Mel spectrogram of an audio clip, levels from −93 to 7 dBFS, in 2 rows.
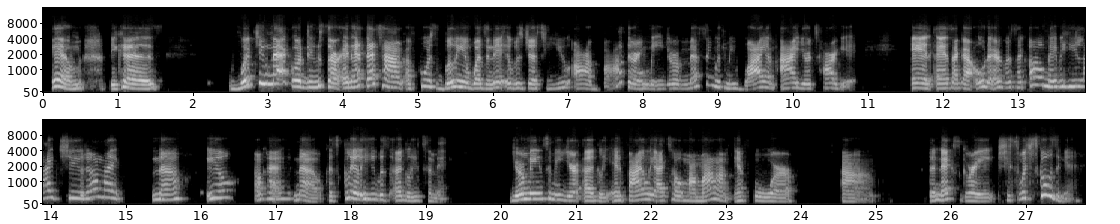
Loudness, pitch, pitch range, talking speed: -22 LUFS, 230 Hz, 185-270 Hz, 175 wpm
